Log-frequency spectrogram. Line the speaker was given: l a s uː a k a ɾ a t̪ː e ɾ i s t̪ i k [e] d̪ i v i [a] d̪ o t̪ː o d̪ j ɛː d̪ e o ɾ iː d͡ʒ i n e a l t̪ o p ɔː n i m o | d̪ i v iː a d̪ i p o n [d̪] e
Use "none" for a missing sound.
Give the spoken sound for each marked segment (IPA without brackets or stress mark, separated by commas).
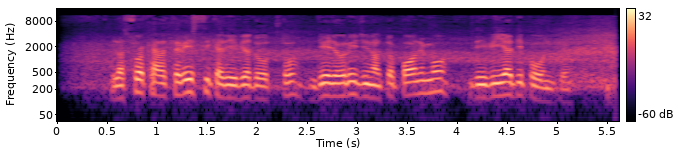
a, a, t̪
